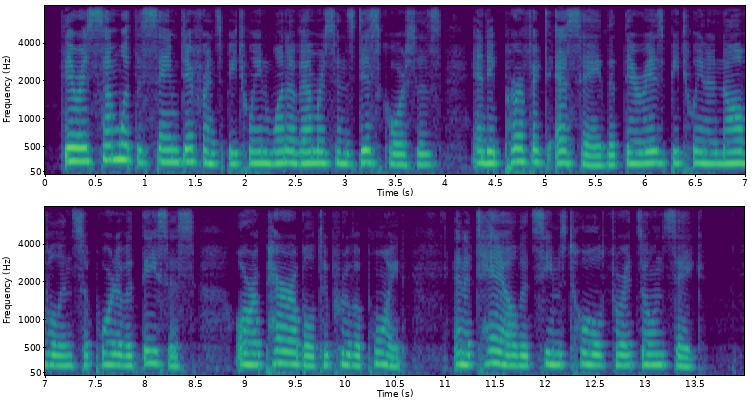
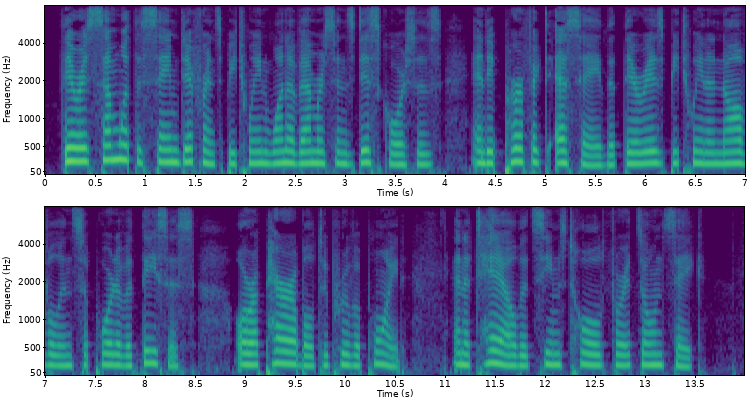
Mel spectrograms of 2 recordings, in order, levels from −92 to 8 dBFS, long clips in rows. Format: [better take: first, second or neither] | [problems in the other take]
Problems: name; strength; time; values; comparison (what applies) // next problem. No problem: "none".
second | room echo; dies away in 0.2 s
